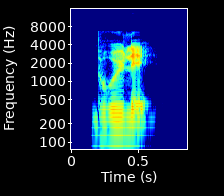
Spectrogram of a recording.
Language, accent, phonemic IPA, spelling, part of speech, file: French, France, /bʁy.le/, brûlées, verb, LL-Q150 (fra)-brûlées.wav
- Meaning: feminine plural of brûlé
